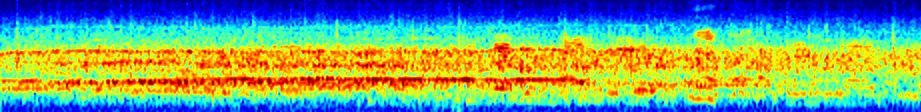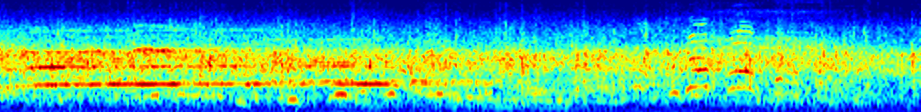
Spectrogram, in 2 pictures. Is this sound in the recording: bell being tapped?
no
